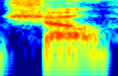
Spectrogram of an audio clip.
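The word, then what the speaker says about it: Kjell: my name is shell my my last name even though spelled KJ is pronounced sh um I'm the director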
